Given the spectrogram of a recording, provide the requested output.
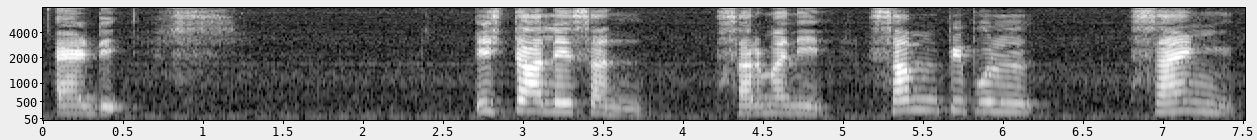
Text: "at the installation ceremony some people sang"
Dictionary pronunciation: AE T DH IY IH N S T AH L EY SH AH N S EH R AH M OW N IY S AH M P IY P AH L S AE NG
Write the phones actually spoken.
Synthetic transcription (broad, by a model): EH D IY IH S T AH L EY S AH N S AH R M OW N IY S AH M P IY P AH L S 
